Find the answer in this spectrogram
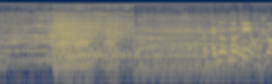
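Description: A go-kart's two-stroke engine buzzing, loudest about a second in. People talk over it near the end.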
